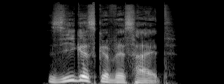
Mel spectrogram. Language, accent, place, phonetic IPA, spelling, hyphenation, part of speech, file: German, Germany, Berlin, [ˈziːɡəsɡəˌvɪshaɪ̯t], Siegesgewissheit, Sie‧ges‧ge‧wiss‧heit, noun, De-Siegesgewissheit.ogg
- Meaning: certainty of victory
